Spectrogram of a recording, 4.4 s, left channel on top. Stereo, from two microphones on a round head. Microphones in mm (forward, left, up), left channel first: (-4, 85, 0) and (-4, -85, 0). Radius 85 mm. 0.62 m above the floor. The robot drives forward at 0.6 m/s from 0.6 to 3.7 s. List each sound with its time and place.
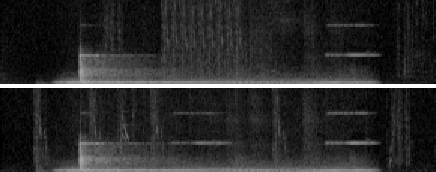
0.8 s a piano: 10° right (ahead or behind), 1.1 m; by 1.0 s 5° right (ahead or behind), 1.2 m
